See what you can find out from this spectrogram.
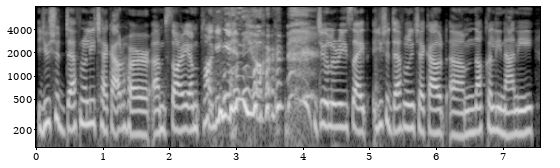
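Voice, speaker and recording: A woman in her thirties from Nepal, co-hosting a casual podcast, chatty and quick to laugh, often restarting her sentences. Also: mid-range voice, dry recording, clean studio sound. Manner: chatty, laughs easily, self-corrects and restarts. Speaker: podcast co-host. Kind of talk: casual conversational podcast chat.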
